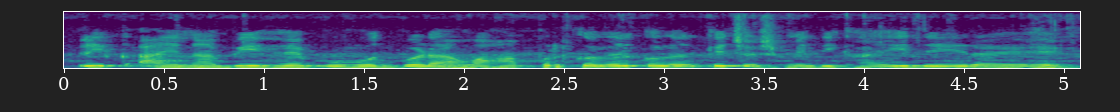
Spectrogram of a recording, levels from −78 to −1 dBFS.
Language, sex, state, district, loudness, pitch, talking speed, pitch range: Hindi, female, Maharashtra, Gondia, -15 LUFS, 185 Hz, 190 wpm, 180-200 Hz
